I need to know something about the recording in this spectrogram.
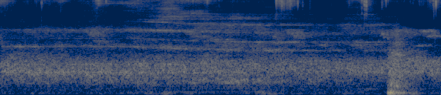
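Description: Steady outdoor city street ambience: a distant traffic hum with faint bird chirps above it, and a soft thump near the end.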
